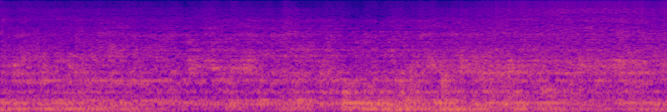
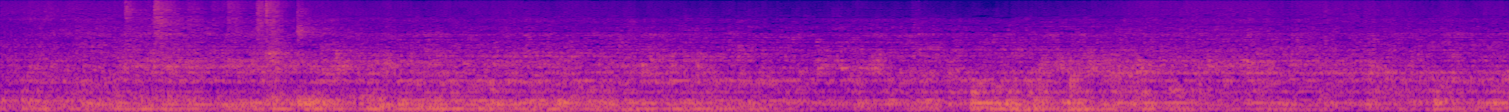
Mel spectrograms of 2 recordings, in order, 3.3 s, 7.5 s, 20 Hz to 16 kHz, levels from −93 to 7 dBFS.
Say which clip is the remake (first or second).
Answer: first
